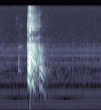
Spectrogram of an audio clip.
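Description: A man clears his throat once, briefly, about half a second in, with a short falling vocal sound; otherwise quiet room tone.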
